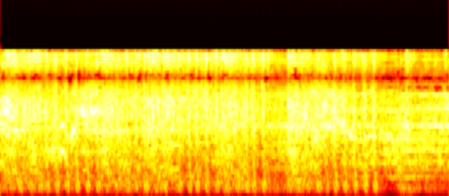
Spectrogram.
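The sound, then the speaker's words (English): Rapid gunfire from handguns in a film action scene, loud and dense, with shots overlapping continuously throughout. “They fire at the priests. Jonathan grabs Rick's handguns and starts firing as well.”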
